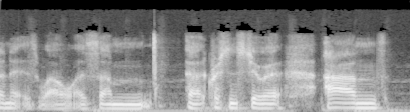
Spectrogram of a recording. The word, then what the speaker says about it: Kristen Stewart: Isn't it Kirsten Stewart? I don't know what her name is. It's Kristen Stewart.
